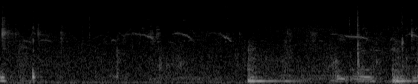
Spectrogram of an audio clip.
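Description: A few faint, short bird chirps, each a quick up-and-down call, scattered over a quiet outdoor background, with a brief low murmur of a voice about two and a half seconds in.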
